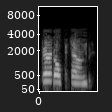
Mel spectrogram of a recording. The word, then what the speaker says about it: Girdlestone: It's Girdlestone.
